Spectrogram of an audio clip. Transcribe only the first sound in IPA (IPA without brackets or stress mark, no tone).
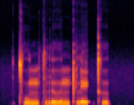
tʰ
